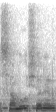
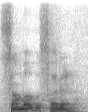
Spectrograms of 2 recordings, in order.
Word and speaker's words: समवसरण: फिर आपने समोशरण कहा। नहीं ऐसा नहीं समवसरण हम सब लोग समवशरण बोलते हैं। बोलने का उच्चारण की शुद्धि रखनी चाहिए।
